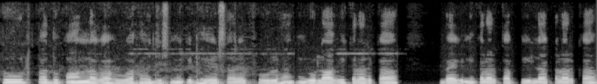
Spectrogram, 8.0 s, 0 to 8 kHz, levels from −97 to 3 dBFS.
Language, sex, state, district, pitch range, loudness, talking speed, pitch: Hindi, male, Bihar, Gaya, 130-140 Hz, -17 LUFS, 165 wpm, 135 Hz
